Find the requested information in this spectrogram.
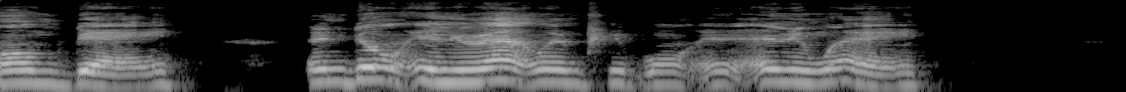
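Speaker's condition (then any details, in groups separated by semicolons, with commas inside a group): Cerebral palsy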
